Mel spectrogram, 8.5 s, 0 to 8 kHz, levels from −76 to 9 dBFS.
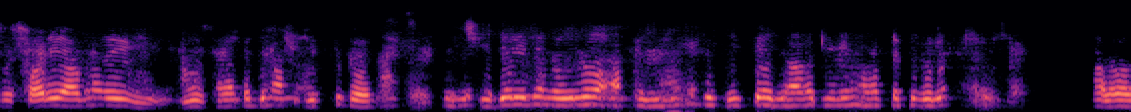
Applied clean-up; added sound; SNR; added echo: neural mask model Resemble Enhance denoiser.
